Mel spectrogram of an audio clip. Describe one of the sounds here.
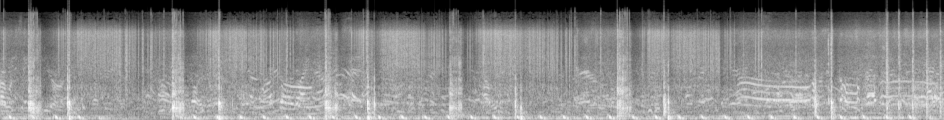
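Fireworks shells boom one after another.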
